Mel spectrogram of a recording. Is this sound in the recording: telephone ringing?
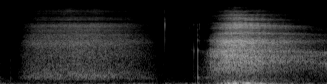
no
